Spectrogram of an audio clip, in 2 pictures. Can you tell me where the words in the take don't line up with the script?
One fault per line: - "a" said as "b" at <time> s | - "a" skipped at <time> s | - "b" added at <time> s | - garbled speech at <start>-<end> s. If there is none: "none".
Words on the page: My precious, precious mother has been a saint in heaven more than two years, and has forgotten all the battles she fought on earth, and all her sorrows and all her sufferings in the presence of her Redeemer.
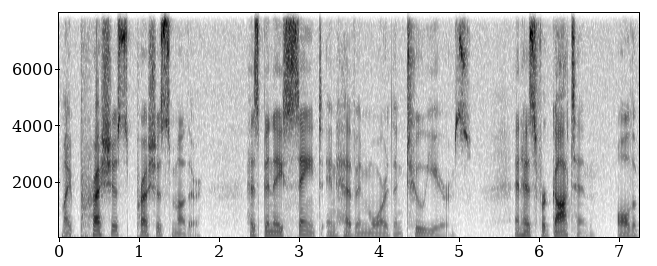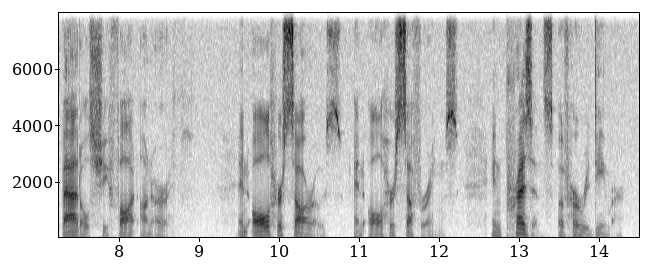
- "the" skipped at 12.8 s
